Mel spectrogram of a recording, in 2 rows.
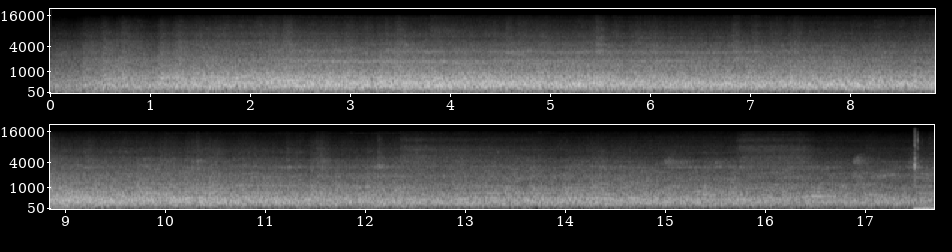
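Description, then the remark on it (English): A subway train roars steadily through the 50th Street subway station in New York, on the line down to South Ferry, a loud, continuous rumble and metallic rattle that holds almost unchanged for the whole stretch, with faint voices buried in the din. “I'm now stood on the 50th Street subway station, waiting for a train to go down to South Ferry.”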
